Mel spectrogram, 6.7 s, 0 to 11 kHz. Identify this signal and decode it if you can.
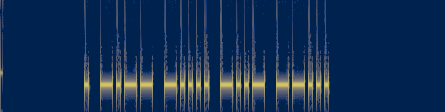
Morse code, heard as a keyed tone, about 20 wpm, 700 Hz. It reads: EY6X7
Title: Code Groups - 5 Letter:Numbers - 20wpm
